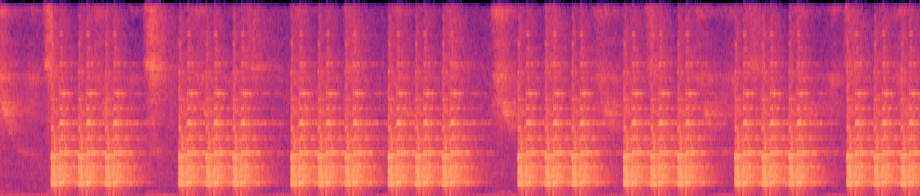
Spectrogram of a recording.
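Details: MRI scanner noise: loud, rapid mechanical knocking in bursts about a second long, separated by short pauses, as the scanner runs an imaging sequence.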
